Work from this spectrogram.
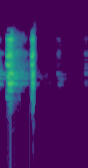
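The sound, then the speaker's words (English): A handheld turkey call imitates a turkey: a longer raspy, yelping note is followed by one short sharp note, then near silence. “that's not good turkey rhythm. You say that, take that same turkey call and, you know, that's good turkey rhythm.”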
